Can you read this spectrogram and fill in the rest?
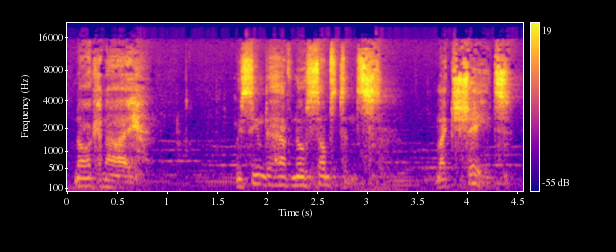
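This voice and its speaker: An actor playing a solemn, commanding lord in a fantasy audio drama, formal and portentous in delivery. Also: male voice, medium pitch, expressive, slow, pushed and bright, soft background music, exaggerated voice. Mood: solemn wonder. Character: solemn, commanding lord, observant ghostly time traveller.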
